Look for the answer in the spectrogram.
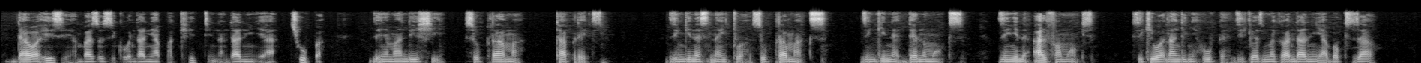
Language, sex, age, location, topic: Swahili, male, 36-49, Kisii, health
